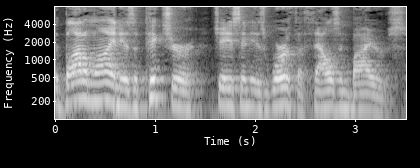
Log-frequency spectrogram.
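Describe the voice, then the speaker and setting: The intonation is lively. The pace is moderate. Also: man. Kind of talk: promotional talk to camera. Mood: upbeat, joking. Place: office. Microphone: phone near.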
